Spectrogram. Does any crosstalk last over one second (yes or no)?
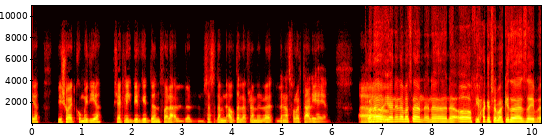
no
